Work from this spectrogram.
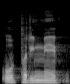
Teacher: when he says upprimebam, his O is so close, it sounds like upprimebam instead of opprimebam.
